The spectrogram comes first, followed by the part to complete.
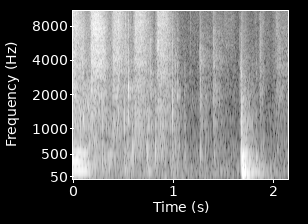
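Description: Trigger spray bottle misting water onto wet wool fibre in several quick squirts in the first second, followed near the end by a single dull thump.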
